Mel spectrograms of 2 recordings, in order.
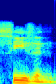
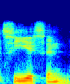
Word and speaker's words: CSN: So it's also some people, it's pronounced as season, not CSN, my bad.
